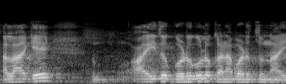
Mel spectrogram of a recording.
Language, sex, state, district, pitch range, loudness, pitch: Telugu, male, Telangana, Adilabad, 115-140 Hz, -15 LUFS, 125 Hz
